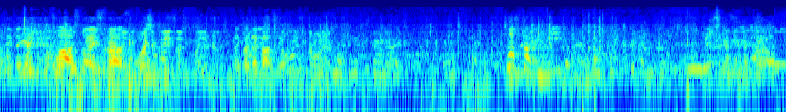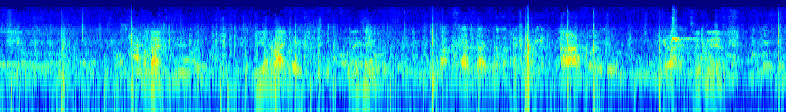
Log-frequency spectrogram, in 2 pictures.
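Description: Teenage boys shout to each other while playing football outdoors.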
